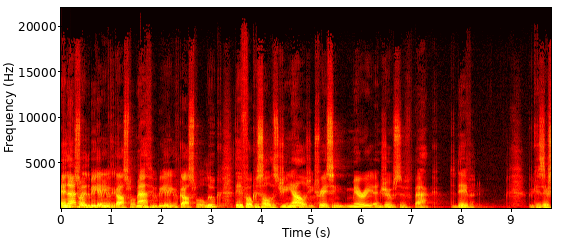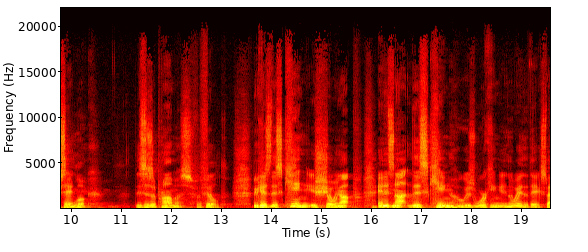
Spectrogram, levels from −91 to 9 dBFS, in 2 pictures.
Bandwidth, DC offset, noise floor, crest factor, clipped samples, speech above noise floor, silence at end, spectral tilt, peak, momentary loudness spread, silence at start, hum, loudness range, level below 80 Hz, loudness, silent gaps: 18.5 kHz; under 0.1%; -51 dBFS; 18 dB; under 0.1%; 34 dB; 0 s; -5.5 dB/octave; 0 dBFS; 13 LU; 0 s; none; 7 LU; -56 dBFS; -18 LUFS; none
